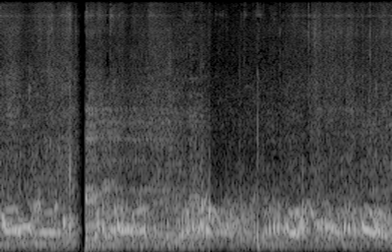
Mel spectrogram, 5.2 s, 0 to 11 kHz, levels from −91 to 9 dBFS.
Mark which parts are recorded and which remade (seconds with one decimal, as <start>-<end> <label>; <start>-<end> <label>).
0.0-2.3 remade; 2.3-3.8 recorded; 3.8-5.2 remade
